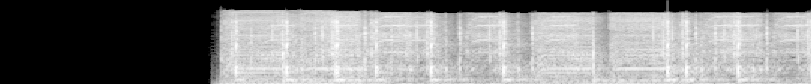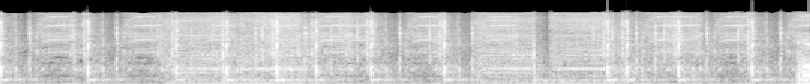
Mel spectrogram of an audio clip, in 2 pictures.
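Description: Several press photographers' SLR camera shutters clicking rapidly and overlapping, starting about a second in.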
